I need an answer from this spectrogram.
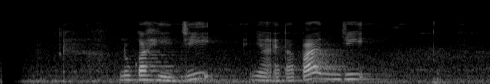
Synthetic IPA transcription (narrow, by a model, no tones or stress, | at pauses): nukaɦid͡ʒiɲaʔet̪apaɲd͡ʒi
